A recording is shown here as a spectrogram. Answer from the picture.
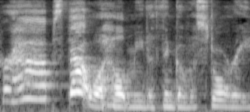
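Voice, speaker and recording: In a put-on character voice, the speaker sounds raspy at a middle pitch and a moderate pace. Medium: read story. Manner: earnest, fretful.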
